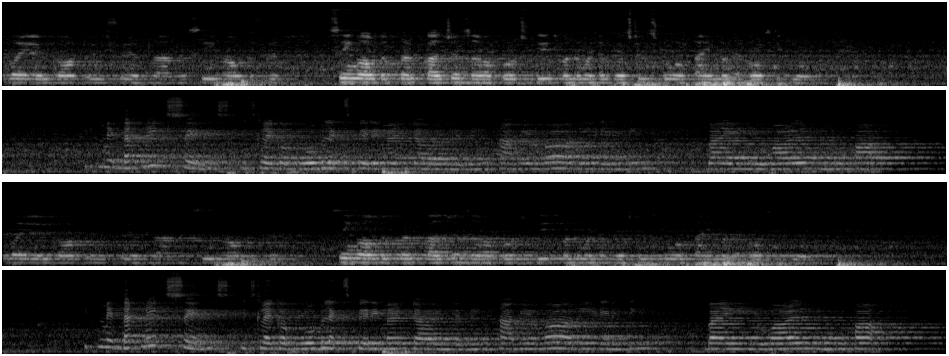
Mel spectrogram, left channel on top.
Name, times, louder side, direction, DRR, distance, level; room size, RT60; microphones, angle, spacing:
voice 1, 0.0-1.7 2.0-2.4 3.4-7.6 7.9-8.1, left 6 dB, 55° left, 11 dB, 0.4 m, -28 dB
voice 2, 10.4-11.6 11.8-16.0 16.5-18.3, right 1 dB, 30° right, 1 dB, 0.7 m, -37 dB
17.5 x 6.7 x 3.2 m, 3.0 s
head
